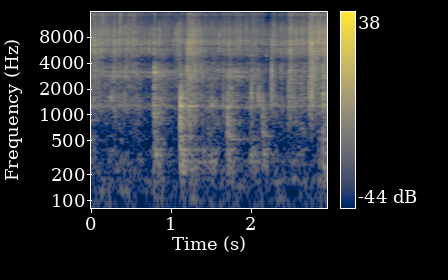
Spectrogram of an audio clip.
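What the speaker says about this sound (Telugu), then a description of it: "ఇలా 2 వేయించుకుని పక్కన పెట్టుకోవాలండి." Ingredients for an ivy gourd and onion dish fry in a pan, giving a soft, steady sizzle broken by several brief scraping stir strokes, fairly faint and close.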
